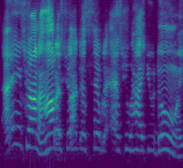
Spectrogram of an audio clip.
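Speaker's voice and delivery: high, indignant voice of a mocked woman; imitating a huffy woman; mock offended reply. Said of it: "I'm like".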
